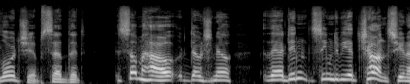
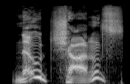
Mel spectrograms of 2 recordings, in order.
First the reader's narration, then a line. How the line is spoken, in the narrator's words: cried Sir Thomas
